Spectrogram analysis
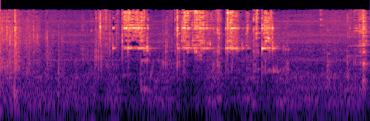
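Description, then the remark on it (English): Ice cubes clatter and clink into a cocktail stirring glass while a drink is being mixed, a quick burst of bright, hard knocks followed by a few more scattered clinks, fairly loud with no talking. “A little ice in the stirring glass.”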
